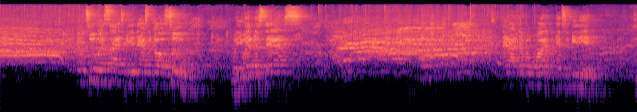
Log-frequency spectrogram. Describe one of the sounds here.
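A large crowd of girls and adults chatters and shouts in a large echoing hall.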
